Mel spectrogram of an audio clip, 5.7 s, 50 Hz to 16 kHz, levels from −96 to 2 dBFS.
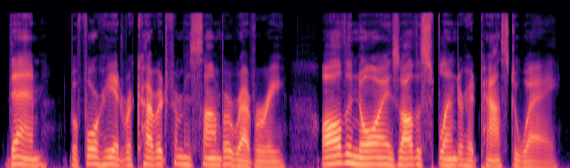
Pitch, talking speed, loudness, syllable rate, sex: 130 Hz, 190 wpm, -18 LUFS, 6.0 syllables/s, female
